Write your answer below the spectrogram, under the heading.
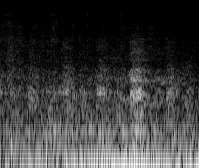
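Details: Irish Wolfhounds, three males on a walking holiday in the Lakes in steady rain, with steady low breathy panting filling the short stretch, a broad rough rush without distinct calls.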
